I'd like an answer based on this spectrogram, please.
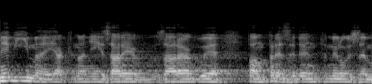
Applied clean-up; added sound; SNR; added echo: none; none; none; reverberation time 0.4 s.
